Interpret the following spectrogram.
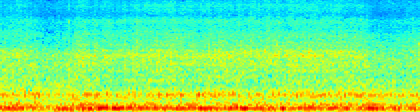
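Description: Steady rush of airflow and a low drone inside a glider cockpit in flight, with the side window open to the passing air.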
